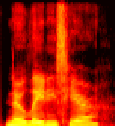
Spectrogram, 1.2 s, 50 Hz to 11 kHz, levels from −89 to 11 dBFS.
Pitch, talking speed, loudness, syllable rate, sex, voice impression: 255 Hz, 155 wpm, -16 LUFS, 5.5 syllables/s, female, feminine, adult-like, tensed, powerful, bright, clear, slightly raspy, intellectual, friendly, reassuring, elegant, lively, slightly kind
